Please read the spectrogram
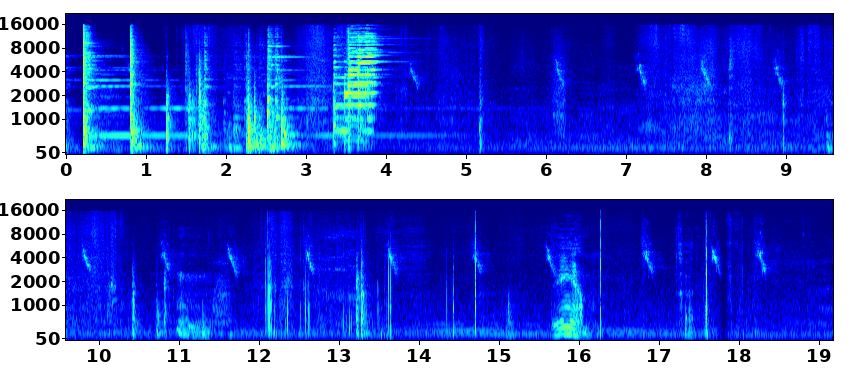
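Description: Steel crowbar clanking and scraping against the rear leaf-spring shackle and frame while prying the shackle free of its seized rubber bushing. A run of sharp, ringing metal knocks comes in the first few seconds, then quieter knocks and scrapes.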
